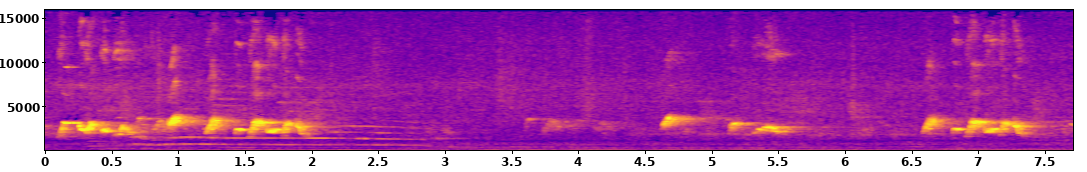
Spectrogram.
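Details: Red-whiskered bulbul singing during trapping: repeated bursts of rich, choppy whistled phrases in clusters every couple of seconds, with a thin drawn-out whistle and low engine-like hum in the background.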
